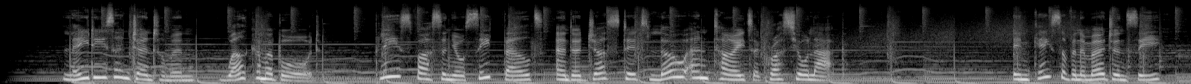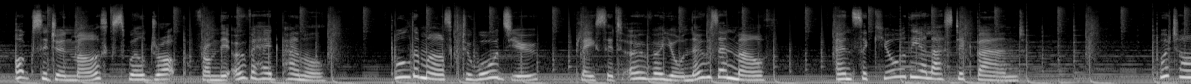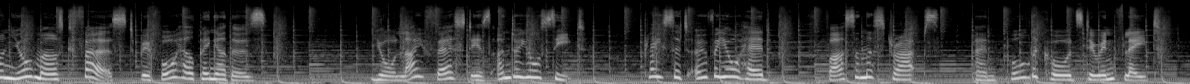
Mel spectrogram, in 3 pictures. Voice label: english british announcements, English (British) voice actor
